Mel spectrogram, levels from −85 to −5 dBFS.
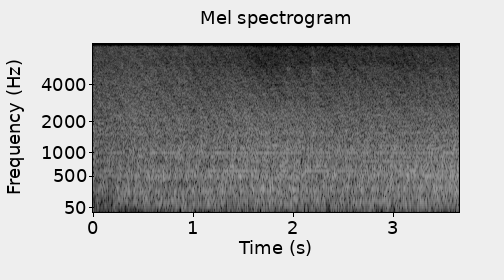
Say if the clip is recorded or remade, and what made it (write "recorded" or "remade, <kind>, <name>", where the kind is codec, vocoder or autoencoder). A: recorded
